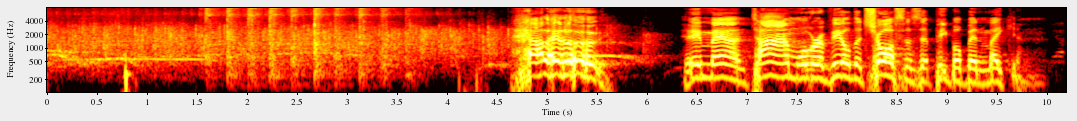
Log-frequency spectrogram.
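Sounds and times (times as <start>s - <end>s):
people in the church clapping their hands: 0.0s - 6.3s
speech: 4.9s - 5.7s, 6.4s - 9.9s.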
